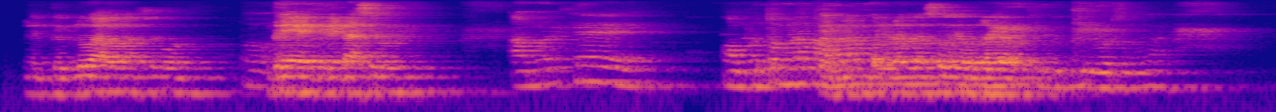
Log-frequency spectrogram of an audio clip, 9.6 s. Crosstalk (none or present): present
